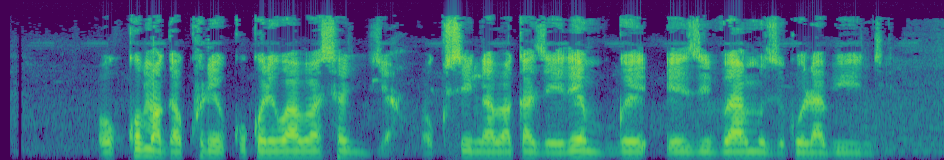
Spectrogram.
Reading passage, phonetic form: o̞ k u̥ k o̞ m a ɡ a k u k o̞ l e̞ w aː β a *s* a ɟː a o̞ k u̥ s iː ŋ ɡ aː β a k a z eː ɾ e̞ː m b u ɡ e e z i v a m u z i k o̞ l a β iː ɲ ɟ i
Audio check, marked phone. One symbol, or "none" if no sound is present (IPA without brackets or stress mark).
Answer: s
